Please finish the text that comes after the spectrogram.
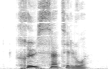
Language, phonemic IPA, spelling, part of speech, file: French, /e.lwa/, Éloi, proper noun, LL-Q150 (fra)-Éloi.wav
- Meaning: a male given name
